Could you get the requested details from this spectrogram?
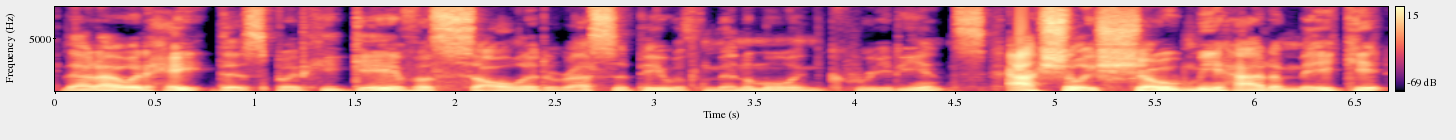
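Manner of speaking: ordinary delivery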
